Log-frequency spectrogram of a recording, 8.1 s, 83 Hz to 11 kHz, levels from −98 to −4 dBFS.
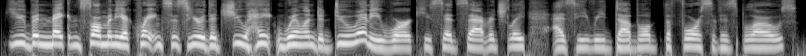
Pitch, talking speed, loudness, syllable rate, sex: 200 Hz, 195 wpm, -21 LUFS, 5.5 syllables/s, female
